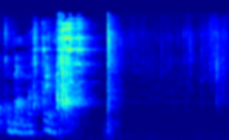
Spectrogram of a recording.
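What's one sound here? An egg cracks against a hard edge.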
